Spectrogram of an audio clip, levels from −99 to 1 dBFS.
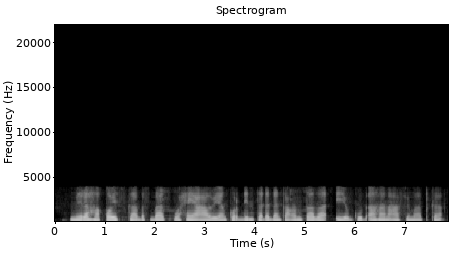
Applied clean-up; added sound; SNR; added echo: neural separator model SepFormer WHAMR!.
